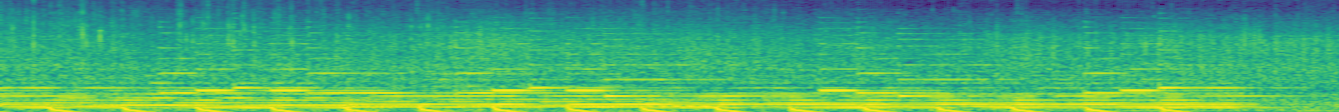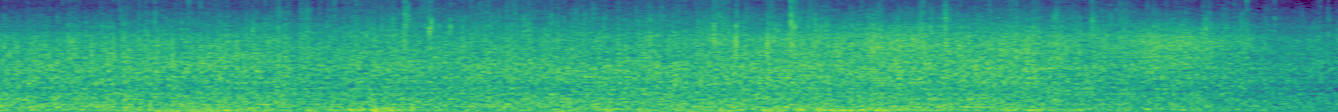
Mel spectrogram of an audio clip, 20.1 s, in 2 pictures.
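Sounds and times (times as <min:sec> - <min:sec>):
faint steady rain: 0:00.0 - 0:20.0.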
